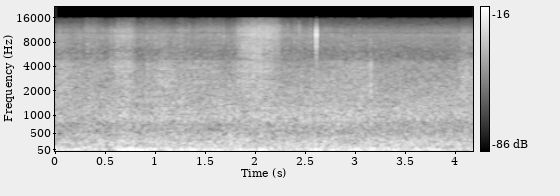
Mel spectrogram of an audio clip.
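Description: Faint rustling of hands working thin snare wire around a bark-covered branch, with a soft rush of noise about two seconds in and a small click shortly after.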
